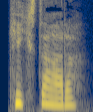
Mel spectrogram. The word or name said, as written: kickstarter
